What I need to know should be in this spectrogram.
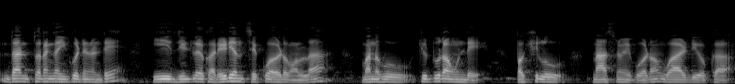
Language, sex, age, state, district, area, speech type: Telugu, male, 45-60, Andhra Pradesh, Nellore, urban, spontaneous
